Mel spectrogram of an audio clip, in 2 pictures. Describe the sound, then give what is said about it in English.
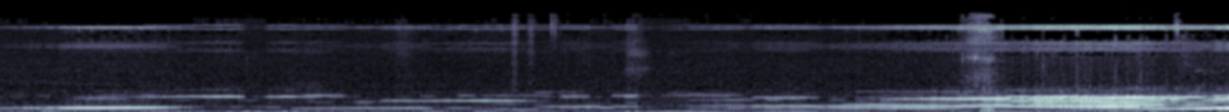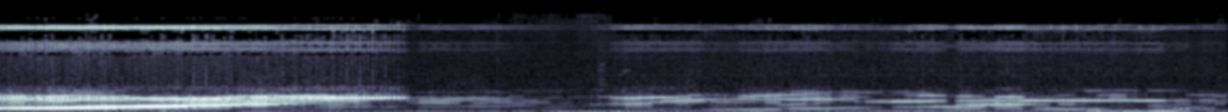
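An unidentified deep-ocean underwater recording known as the Bloop, recorded several times in several places; the sound moves and is not seismic: low, murky rumbling tones that warble and swell into a rising sweep midway, with a thin steady high whine running above and no voices. “And so this is the sound they just picked up and they've never been able to identify?”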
